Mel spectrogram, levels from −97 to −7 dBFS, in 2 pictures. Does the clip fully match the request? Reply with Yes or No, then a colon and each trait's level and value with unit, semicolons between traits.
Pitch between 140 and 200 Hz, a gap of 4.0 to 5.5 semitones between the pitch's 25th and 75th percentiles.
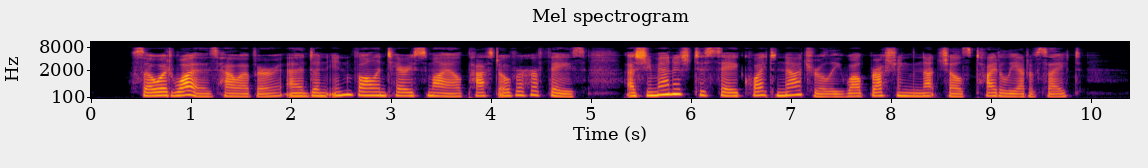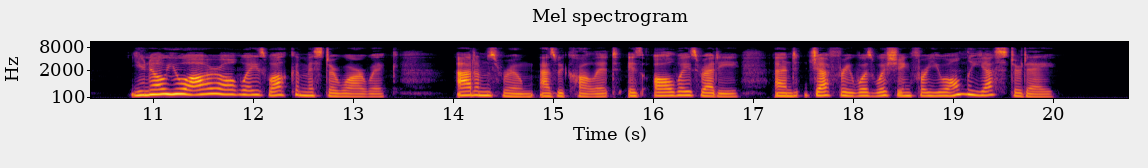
Yes: high, 190 Hz; average, 4.6 semitones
